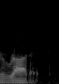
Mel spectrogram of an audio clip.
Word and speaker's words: EROTIKK: name beautiful so the the brand name is erotic which is spelled e-r-o-t-i-k-k right that's a norwegian word for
